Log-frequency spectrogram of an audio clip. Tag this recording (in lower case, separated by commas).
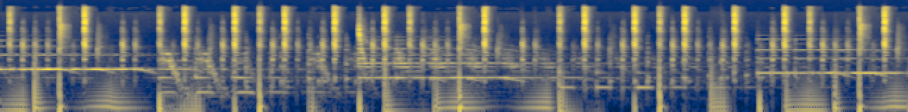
music, keyboard (musical), guitar, musical instrument, synthesizer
